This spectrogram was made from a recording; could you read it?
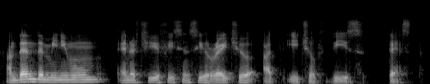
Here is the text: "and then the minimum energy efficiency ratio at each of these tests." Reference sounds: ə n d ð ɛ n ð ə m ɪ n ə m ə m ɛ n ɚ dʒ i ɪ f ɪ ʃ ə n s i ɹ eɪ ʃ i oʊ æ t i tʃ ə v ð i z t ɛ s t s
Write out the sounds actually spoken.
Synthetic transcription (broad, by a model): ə n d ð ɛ n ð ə m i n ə m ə m ɛ n ɚ dʒ i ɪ f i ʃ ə n s i ɹ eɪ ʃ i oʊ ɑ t i tʃ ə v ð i s t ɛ s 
